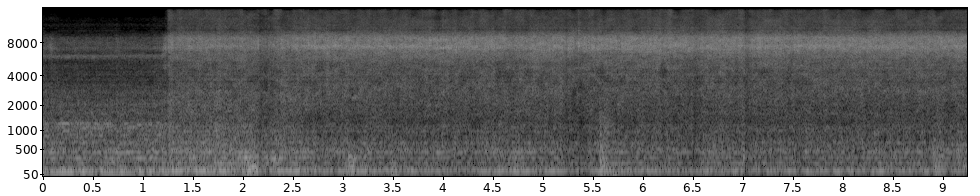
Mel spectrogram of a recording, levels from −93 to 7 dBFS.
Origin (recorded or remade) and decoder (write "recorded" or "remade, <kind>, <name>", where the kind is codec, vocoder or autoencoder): remade, autoencoder, DAC-VAE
